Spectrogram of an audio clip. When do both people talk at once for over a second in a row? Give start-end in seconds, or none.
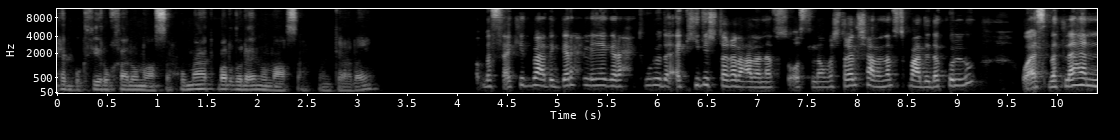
none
